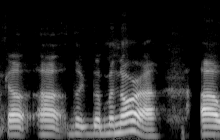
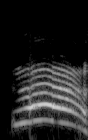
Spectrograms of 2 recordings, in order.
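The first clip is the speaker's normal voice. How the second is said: high excited yeah; high cheer; 13 semitones higher than usual. Acted. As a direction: nonno esulta. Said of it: "says Grandpa Latka".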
